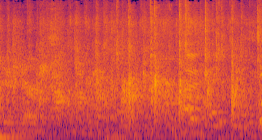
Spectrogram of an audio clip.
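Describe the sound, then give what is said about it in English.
An audience claps for the performer's agent for a few seconds, a dense, even wash of overlapping hand claps at moderate volume with a few sharper slaps standing out, sustained throughout with no clear pauses. “Clap it up for my agent.”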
